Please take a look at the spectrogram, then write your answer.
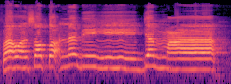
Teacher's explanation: jam ada mim sukun bertemu dengan huruf ain, dibaca jelas, tidak boleh mendengung, disebut izhar syafawi.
